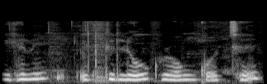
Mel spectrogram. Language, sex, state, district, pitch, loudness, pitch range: Bengali, female, West Bengal, Alipurduar, 225 Hz, -14 LUFS, 215-250 Hz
